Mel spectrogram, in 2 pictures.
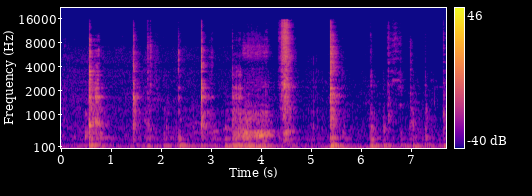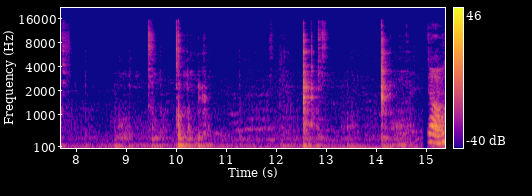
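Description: Maggi noodles with masala stirred in a pan, sharp scraping clicks and taps of a spoon against metal at irregular intervals, with a soft sizzle between them.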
